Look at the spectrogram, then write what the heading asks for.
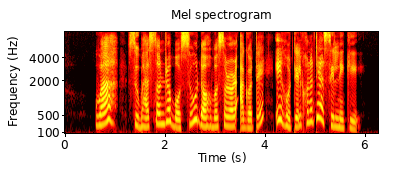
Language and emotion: Assamese, surprised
